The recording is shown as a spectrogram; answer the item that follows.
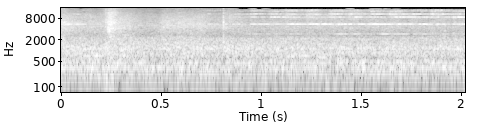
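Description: Steady background hiss with a faint high whine, and one soft click about a quarter second in.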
